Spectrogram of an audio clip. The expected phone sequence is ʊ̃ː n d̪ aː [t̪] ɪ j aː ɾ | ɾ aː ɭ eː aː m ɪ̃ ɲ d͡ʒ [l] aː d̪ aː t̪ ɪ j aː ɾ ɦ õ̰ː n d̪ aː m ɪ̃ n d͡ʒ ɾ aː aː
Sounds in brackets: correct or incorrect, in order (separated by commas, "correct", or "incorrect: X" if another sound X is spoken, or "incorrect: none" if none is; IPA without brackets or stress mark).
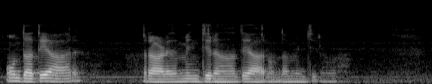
correct, incorrect: ɾ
